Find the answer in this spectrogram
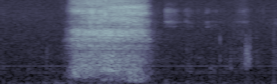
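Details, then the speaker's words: Adult woman with nasal congestion during a live stream: one forceful, hissing sneeze lasting about half a second, then quiet room noise. "Sorry about my nasal stuff tonight. I have some sneezing."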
